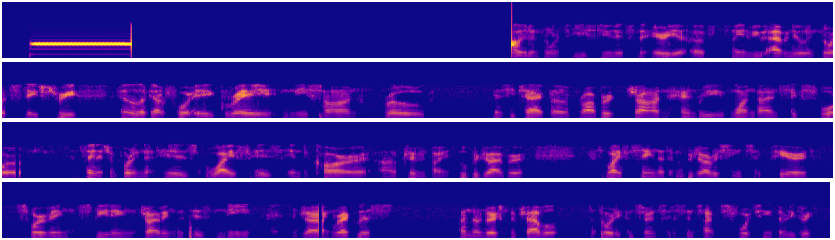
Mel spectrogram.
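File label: Police District Dispatch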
